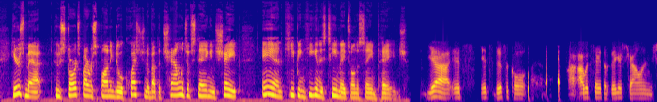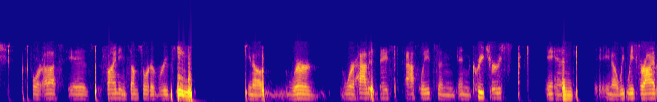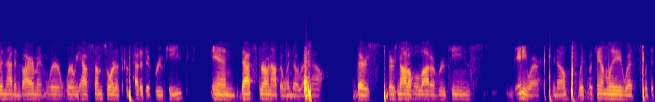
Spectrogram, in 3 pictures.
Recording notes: spoke to reporters on a conference call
